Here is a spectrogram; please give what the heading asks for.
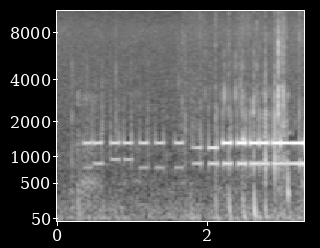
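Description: A phone number being punched in to call poison control: a quick run of about a dozen clear, beeping keypad tones, each a short steady two-note chirp, speeding up slightly toward the end with no talking.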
